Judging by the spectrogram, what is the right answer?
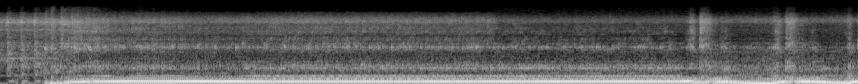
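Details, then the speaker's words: Exhaust with TotalFlow muffler after fixing leaks from loosened clamps with new simple clamps and welding a gap with a Walker pipe, revved outside: deep, steady drone with no ticking, puffing or rattle; exhaust sealed and sound. "I'll do a little revving and give you a perspective of what the TotalFlow muffler sounds like, also when it's not leaky."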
